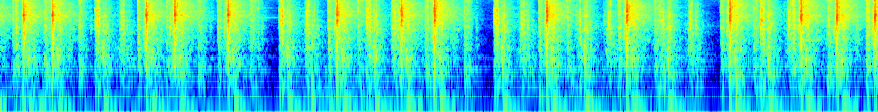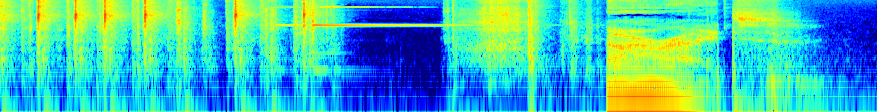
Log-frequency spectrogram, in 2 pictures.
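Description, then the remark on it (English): Rapid, forceful typewriter keystrokes clatter in a dense rhythm for about six seconds, followed by a carriage-return bell ding, then a short breathy vocal sound near the end. “Let's go ahead and put away the uh, aggressive typewriter.”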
